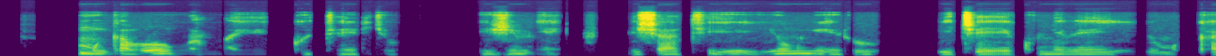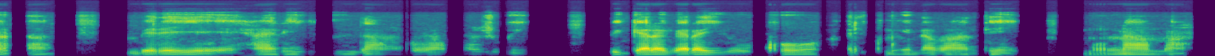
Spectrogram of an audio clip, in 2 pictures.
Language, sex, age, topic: Kinyarwanda, female, 18-24, government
